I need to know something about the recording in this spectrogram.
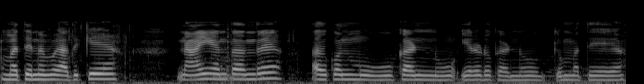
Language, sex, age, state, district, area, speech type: Kannada, female, 18-30, Karnataka, Koppal, rural, spontaneous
